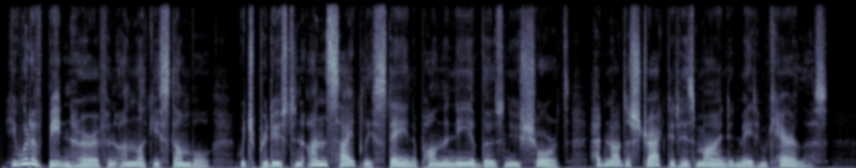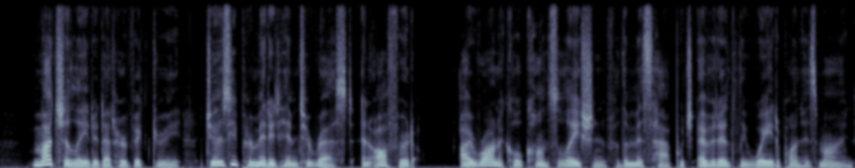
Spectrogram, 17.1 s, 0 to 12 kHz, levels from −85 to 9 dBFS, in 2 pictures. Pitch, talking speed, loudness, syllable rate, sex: 185 Hz, 185 wpm, -18 LUFS, 5.8 syllables/s, female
